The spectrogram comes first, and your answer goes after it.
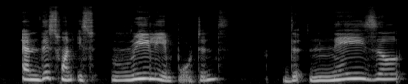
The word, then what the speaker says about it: important: So you have the un in the beginning and you have the en at the end.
